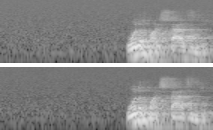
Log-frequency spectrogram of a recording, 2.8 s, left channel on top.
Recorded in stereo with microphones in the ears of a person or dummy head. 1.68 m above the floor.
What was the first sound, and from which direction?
A man speaking, 55° right (ahead or behind).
